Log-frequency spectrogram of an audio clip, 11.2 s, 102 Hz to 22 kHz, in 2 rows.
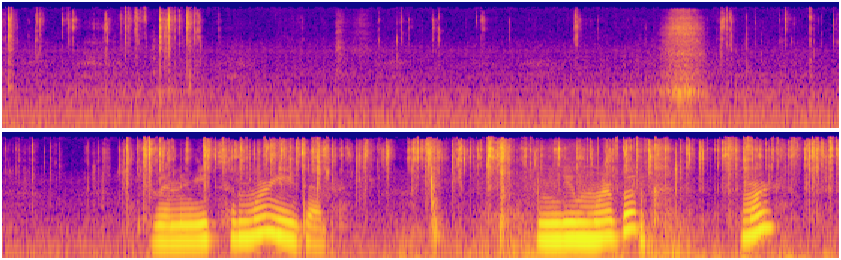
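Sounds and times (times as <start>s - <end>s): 
low steady hum: 0.0s - 11.1s
keys jingling: 6.5s - 11.1s
speech: 6.6s - 7.9s, 9.2s - 10.8s.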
